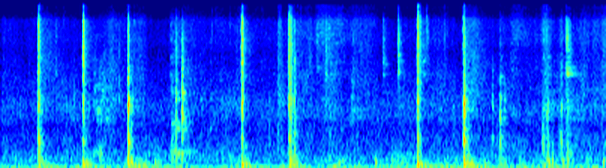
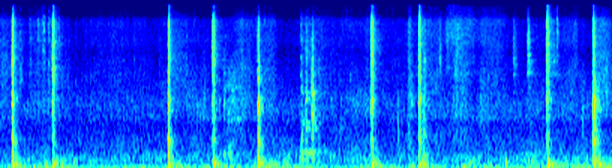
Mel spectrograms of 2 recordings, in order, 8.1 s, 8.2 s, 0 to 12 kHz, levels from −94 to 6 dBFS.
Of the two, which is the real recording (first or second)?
first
